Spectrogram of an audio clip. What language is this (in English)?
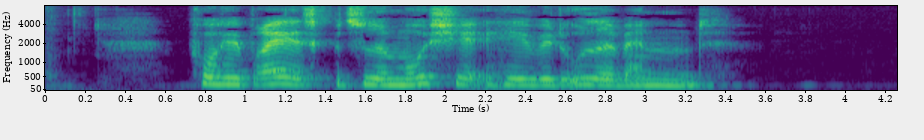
Danish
